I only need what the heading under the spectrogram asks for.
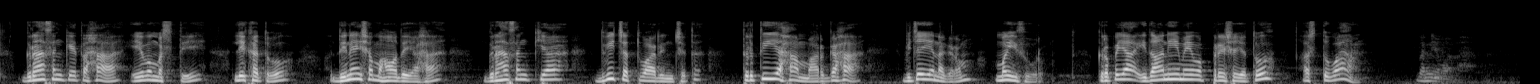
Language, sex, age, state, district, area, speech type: Sanskrit, male, 45-60, Karnataka, Mysore, urban, spontaneous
